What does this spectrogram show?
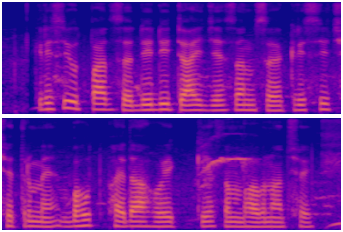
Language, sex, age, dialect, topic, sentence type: Maithili, male, 18-24, Eastern / Thethi, agriculture, statement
